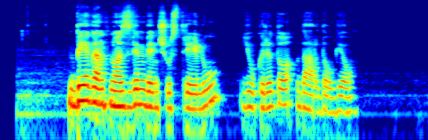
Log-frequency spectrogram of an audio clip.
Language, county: Lithuanian, Marijampolė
